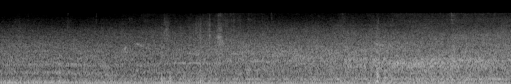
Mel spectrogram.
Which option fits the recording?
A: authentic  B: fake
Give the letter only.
A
